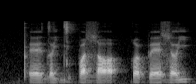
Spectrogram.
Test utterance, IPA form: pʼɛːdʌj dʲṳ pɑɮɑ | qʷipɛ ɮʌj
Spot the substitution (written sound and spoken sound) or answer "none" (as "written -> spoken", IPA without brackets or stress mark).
none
